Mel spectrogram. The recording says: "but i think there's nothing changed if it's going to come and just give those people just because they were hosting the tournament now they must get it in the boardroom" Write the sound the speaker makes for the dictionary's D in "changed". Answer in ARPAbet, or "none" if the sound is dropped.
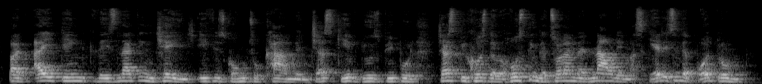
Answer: none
